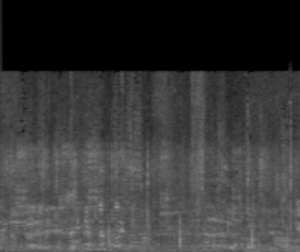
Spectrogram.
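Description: Indistinct voices of several people talking over steady street noise.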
